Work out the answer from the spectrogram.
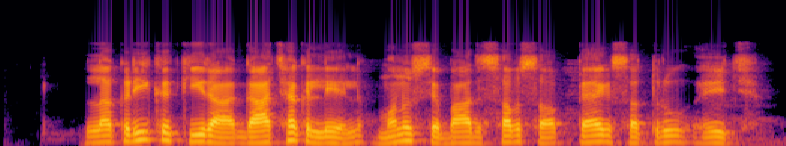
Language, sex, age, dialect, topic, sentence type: Maithili, male, 25-30, Southern/Standard, agriculture, statement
